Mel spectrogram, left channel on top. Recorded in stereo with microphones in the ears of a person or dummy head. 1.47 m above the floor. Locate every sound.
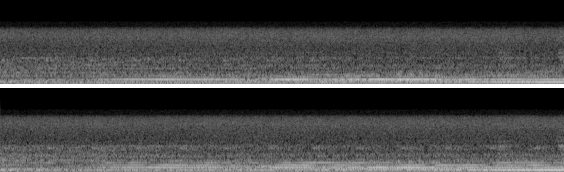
0.0 s a machine running: 35° right (ahead or behind), 1.5 m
